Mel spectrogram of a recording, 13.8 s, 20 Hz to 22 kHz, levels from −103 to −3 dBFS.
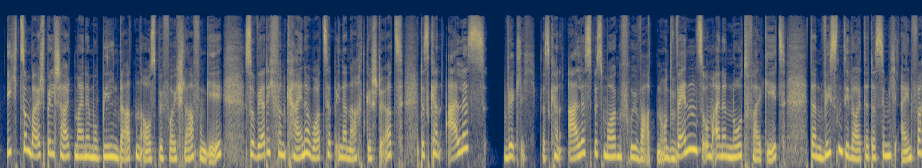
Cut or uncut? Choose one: uncut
